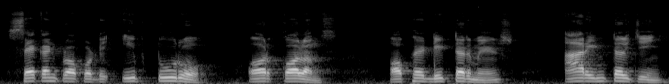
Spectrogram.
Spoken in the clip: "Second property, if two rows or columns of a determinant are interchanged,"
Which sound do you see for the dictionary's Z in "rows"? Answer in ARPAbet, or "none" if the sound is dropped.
none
